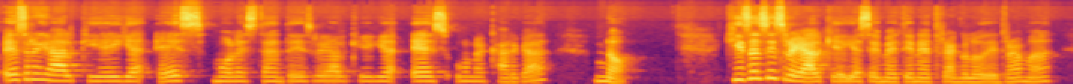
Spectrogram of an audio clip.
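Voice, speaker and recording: A woman's voice: medium pitch, gravelly. A woman, teaching a recovery class podcast and explaining each step with rhetorical questions.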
